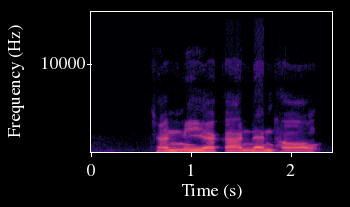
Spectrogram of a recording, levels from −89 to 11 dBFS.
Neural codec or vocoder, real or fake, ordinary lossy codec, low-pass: codec, 44.1 kHz, 7.8 kbps, Pupu-Codec; fake; Opus, 24 kbps; 14.4 kHz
